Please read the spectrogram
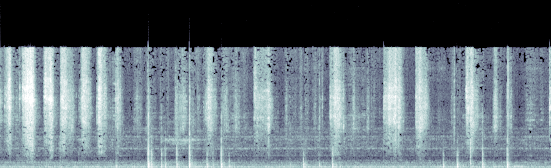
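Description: Red silicone spatula stirring thick banana bread batter in a stainless steel bowl: soft scraping with irregular knocks against the bowl, over a steady low hum.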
